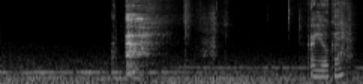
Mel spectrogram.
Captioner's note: clears throat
